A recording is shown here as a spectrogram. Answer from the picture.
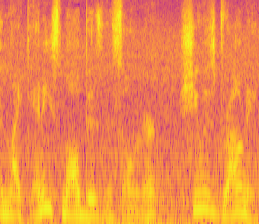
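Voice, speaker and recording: This man's voice is fairly high and moves at a moderate pace. Noticeable background noise and audible room echo surround it. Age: 60s. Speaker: tech explainer channel host. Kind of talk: scripted channel introduction. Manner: friendly, conversational.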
